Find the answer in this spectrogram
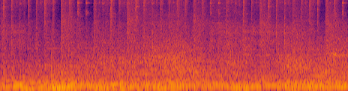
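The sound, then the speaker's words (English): A convoy of vehicles, an ATV, a school bus, a van, an ambulance, a truck and a tanker, rolls along a dusty desert road, heard as a loud, continuous low engine rumble and road roar that holds steady throughout. “Dust clouds rise from the ground as the ATV, the school bus, a van and an ambulance, a truck and a tanker roll through the arid, sun-parched landscape.”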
